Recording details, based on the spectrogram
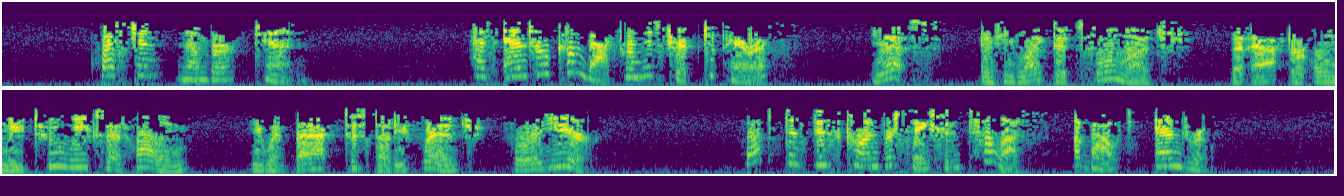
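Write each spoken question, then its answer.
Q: What does this conversation tell us about Andrew?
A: He is now in Paris, studying French for a year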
